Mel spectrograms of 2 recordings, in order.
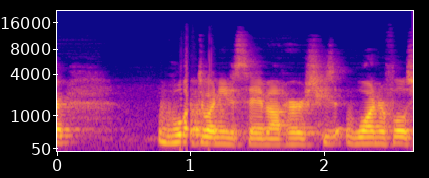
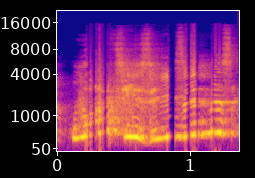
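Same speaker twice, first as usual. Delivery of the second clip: much higher, stunned "what, he's in this"; shocked disbelief; 12 semitones higher, 3 dB louder than usual. Retold or imitated. Reviewer recalling seeing an actor he likes, high stunned disbelief. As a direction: gasp the words out in delighted disbelief.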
